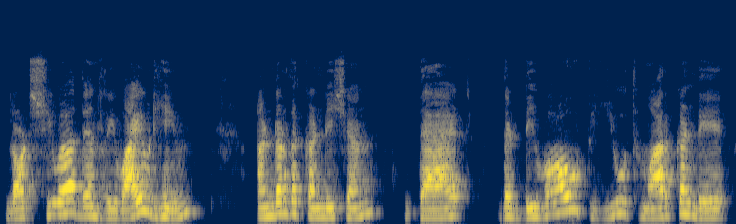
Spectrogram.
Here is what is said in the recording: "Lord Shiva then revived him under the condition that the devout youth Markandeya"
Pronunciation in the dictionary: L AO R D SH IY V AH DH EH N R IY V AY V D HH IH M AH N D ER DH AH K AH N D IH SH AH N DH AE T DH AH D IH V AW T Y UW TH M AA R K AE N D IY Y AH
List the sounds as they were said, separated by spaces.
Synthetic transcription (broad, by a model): L AO R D SH IY V AH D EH N R IY V AY V D HH IH M AH N D ER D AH K AH N D IH SH AH N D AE T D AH D IH V AW T Y UW T M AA R K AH N D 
